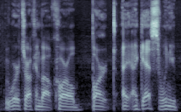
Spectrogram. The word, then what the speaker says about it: Bart: I I've heard it Bart, so there's a little bit extra at the T. So, it's Bart, like Bart Simpson. It's Bart.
